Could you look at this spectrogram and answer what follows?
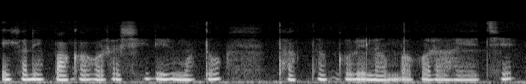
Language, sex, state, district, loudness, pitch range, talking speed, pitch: Bengali, female, West Bengal, Cooch Behar, -15 LUFS, 215-235 Hz, 125 wpm, 225 Hz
